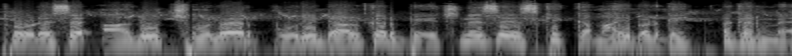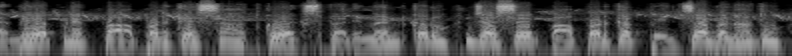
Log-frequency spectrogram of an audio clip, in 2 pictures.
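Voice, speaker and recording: A man's voice: medium pitch, darkish tone, slight background noise, natural voice. A man playing a poor, caring father and hopeful street seller in a moral story.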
